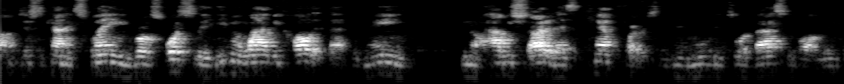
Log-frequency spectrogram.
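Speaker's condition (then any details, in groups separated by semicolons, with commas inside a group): No condition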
